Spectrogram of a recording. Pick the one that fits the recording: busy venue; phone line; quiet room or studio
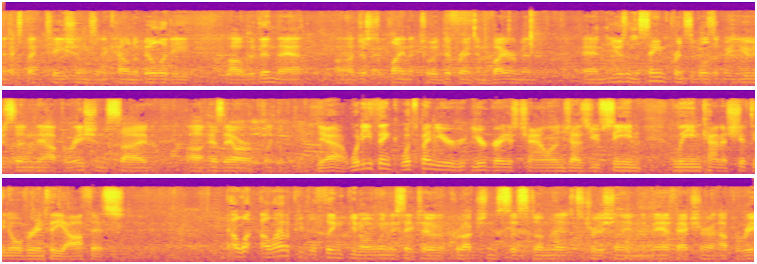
busy venue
